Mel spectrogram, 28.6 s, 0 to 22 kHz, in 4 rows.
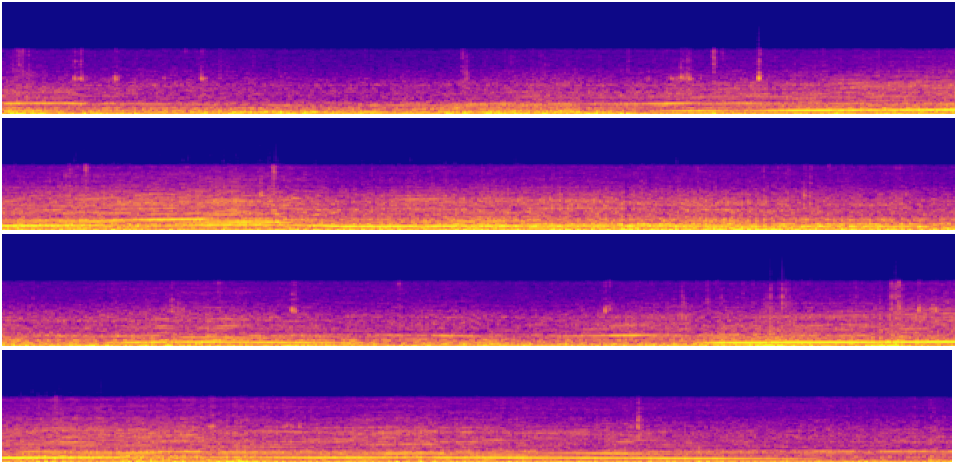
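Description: Honda S2000's 2.0-litre four-cylinder VTEC engine heard from inside the cabin, revving up and easing off repeatedly as the car is driven through curves and hairpins. Its pitch climbs and falls several times, with a sharp drop about nine seconds in, over steady road and tyre noise.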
